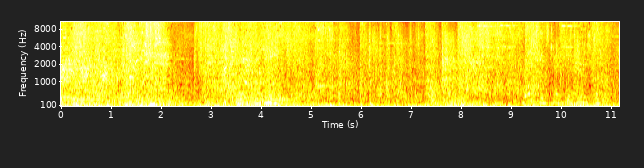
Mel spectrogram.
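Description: Magic spell effects whoosh and crackle in a video game fight.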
